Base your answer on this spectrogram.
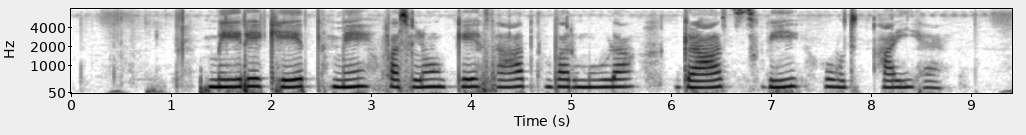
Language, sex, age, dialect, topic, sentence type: Hindi, female, 18-24, Kanauji Braj Bhasha, agriculture, statement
